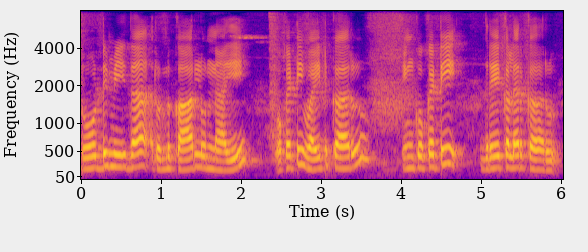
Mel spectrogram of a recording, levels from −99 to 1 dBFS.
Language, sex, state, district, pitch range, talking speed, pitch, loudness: Telugu, female, Telangana, Hyderabad, 185-225 Hz, 120 wpm, 210 Hz, -15 LUFS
